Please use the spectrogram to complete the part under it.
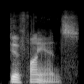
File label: "defiance", American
